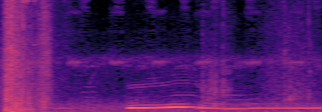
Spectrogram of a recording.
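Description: A bright electronic chime rings out and holds for a moment.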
